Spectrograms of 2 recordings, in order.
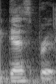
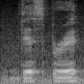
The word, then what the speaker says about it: disparate: completely desperate from each other. So that never They're happened. desperate. Disparate, You said desperate.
